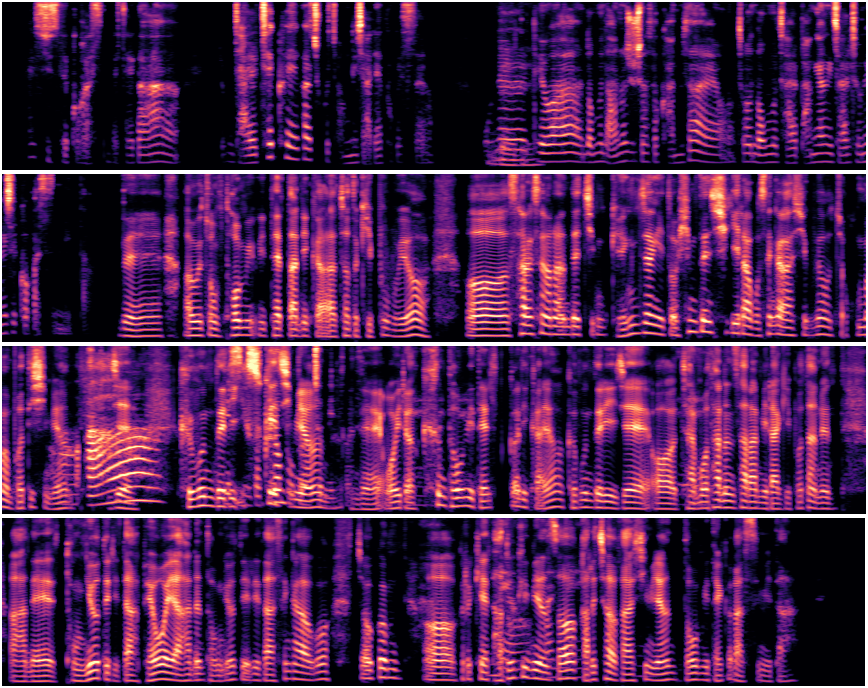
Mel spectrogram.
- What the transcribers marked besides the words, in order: unintelligible speech
- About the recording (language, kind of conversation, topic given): Korean, advice, 감정을 더 잘 알아차리고 조절하려면 어떻게 하면 좋을까요?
